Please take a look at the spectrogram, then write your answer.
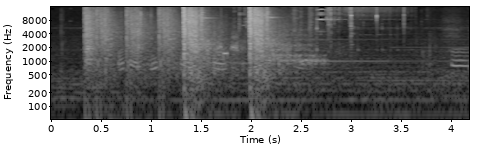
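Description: Gunfire striking the player in the Half-Life 2 video game: a loud, rapid volley with several sharp shots, the strongest cracks coming near the middle, then tailing off into a quieter rumble.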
